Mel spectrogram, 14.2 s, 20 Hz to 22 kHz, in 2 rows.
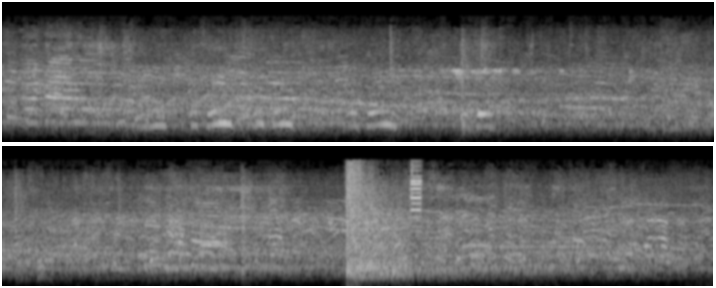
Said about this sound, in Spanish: Lo que están escuchando es un video de la cámara corporal de un policía en medio de una protesta que hubo en Santiago de Chile el 2020, en conmemoración del estallido social del 2019.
